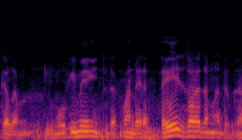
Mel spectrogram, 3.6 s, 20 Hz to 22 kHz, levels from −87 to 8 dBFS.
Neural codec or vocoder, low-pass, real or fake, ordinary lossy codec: codec, 16 kHz, 2 kbps, FreqCodec, larger model; none; fake; none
